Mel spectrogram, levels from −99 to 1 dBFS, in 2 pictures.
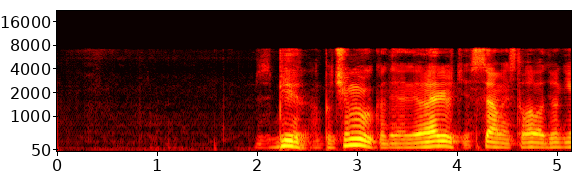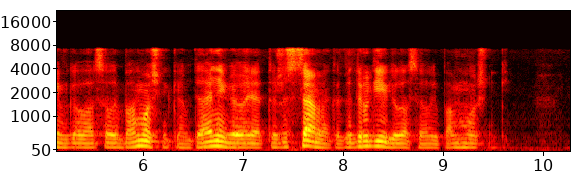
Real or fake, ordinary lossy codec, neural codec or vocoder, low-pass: fake; none; codec, 16 kHz in and 24 kHz out, 1.1 kbps, FireRedTTS-2 codec; 7.2 kHz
